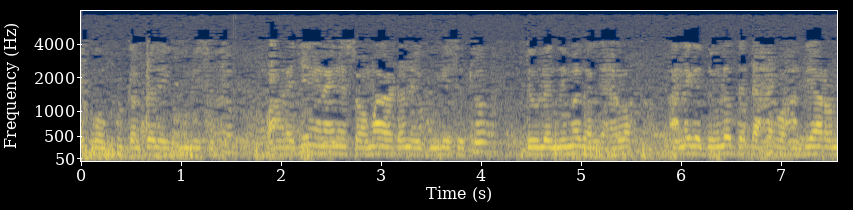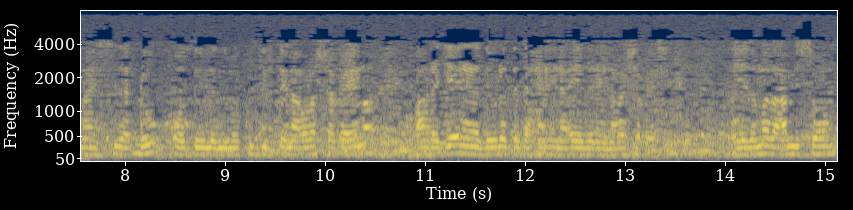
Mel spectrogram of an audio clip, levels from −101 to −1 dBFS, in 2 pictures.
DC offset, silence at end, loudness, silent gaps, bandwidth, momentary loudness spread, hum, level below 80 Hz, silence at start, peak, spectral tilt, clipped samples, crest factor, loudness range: under 0.1%; 0 s; -17 LUFS; none; 7.6 kHz; 6 LU; none; -38 dBFS; 0 s; 0 dBFS; -8.5 dB/octave; under 0.1%; 16 dB; 1 LU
